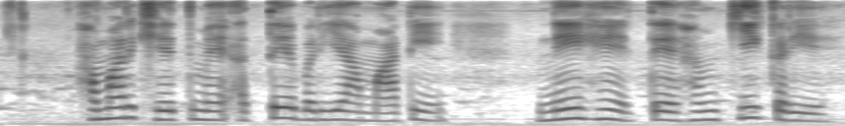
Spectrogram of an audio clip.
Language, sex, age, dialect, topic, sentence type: Magahi, female, 18-24, Northeastern/Surjapuri, agriculture, question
